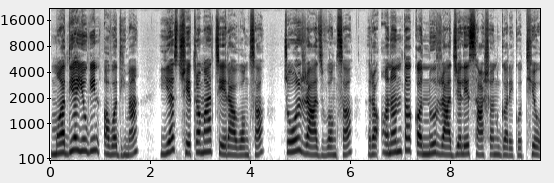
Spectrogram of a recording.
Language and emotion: Nepali, neutral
